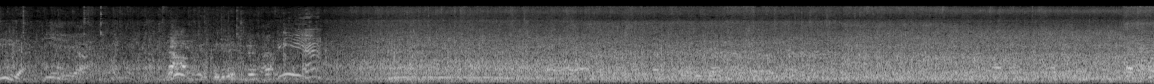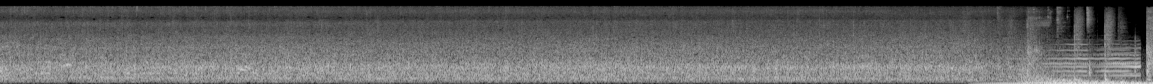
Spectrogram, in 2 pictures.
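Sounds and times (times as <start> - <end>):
heavy rain pouring: 0.0 - 23.0
electronic music with heavy bass: 21.2 - 23.0.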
